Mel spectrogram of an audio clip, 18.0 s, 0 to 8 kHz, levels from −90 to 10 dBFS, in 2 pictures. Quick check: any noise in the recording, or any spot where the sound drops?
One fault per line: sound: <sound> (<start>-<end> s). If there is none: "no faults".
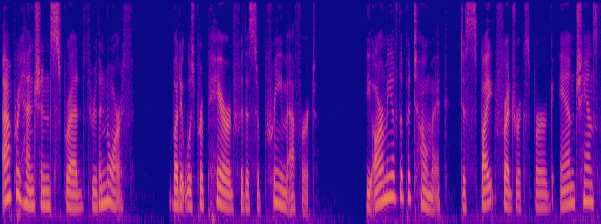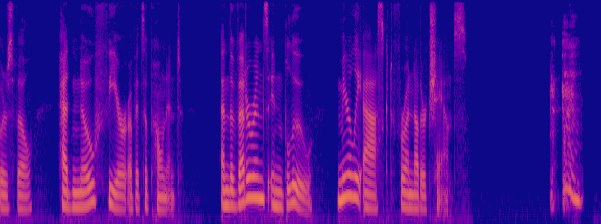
sound: throat clearing (17.3-17.8 s)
